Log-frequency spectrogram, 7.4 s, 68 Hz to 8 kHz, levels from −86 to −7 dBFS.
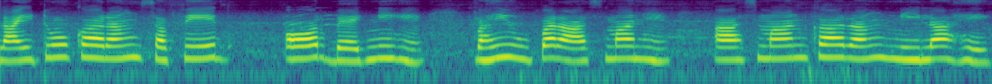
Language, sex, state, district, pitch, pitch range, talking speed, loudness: Hindi, female, Jharkhand, Sahebganj, 290 Hz, 270-300 Hz, 135 wpm, -15 LUFS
